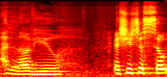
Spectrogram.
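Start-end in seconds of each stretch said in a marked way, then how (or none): 0.0-1.0 lightly voiced carefree Dory; imitating Dory. Dory voiced greeting coach.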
